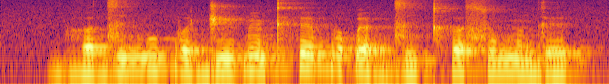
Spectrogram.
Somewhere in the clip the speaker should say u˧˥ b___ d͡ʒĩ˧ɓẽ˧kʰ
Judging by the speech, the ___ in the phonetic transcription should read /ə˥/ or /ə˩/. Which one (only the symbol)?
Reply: ə˩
